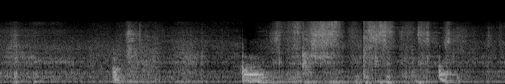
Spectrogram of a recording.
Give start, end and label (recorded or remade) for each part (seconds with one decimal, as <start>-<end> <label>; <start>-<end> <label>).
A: 0.0-0.9 remade; 0.9-1.6 recorded; 1.6-5.1 remade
